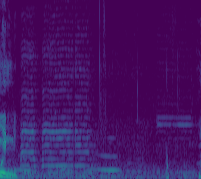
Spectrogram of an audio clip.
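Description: Street traffic in the background, with faint steady car horns sounding, one higher-pitched near the end.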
